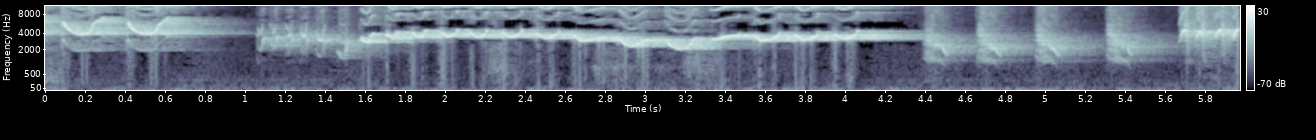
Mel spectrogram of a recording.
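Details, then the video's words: A Chinese hwamei sings a loud, rich run of clear whistled phrases that slur up and down, shifting quickly between notes with no other sounds. "Suara Asli Wambi Mini/Hwamei Gacor"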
